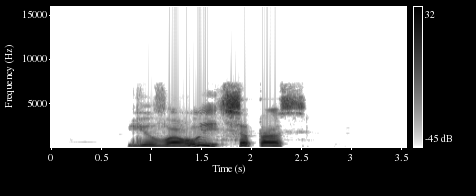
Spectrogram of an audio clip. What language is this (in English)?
Kabyle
